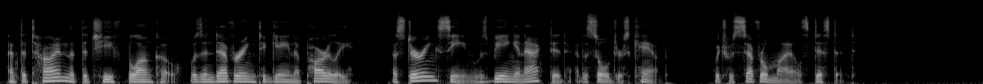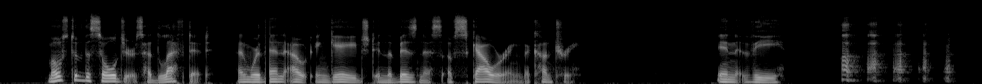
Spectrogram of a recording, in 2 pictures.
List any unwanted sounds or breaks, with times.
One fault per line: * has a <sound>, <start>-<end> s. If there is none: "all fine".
* has a dropout, 12.5-12.5 s
* has a laugh, 18.2-19.4 s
